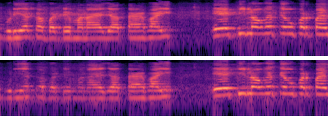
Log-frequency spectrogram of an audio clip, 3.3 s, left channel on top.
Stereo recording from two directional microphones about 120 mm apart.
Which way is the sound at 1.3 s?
15° left (ahead or behind).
